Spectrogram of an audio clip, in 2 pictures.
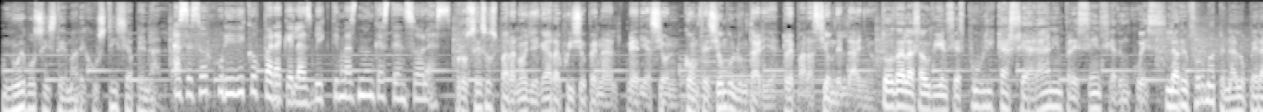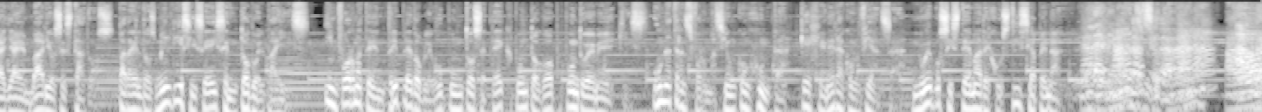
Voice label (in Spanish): Spot Radio; SETEC; Asesor Jurídico; Mediación; confesión voluntaria; reparación del daño; audiencias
